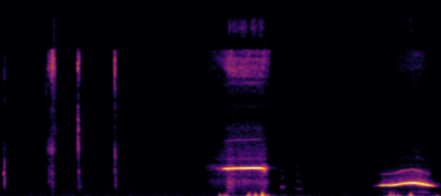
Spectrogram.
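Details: Talking green parrot in India: a few soft clicks, then a high flat whistle with a low raspy undertone, and later a lower arched whistle that rises and falls.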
